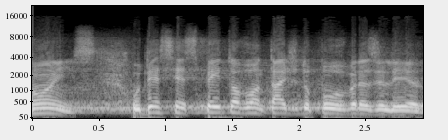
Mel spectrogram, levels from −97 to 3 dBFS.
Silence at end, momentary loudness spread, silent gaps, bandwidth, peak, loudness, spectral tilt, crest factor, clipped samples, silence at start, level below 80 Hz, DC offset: 0 s; 5 LU; none; 10 kHz; -4 dBFS; -18 LUFS; -5 dB/octave; 14 dB; under 0.1%; 0 s; -52 dBFS; under 0.1%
